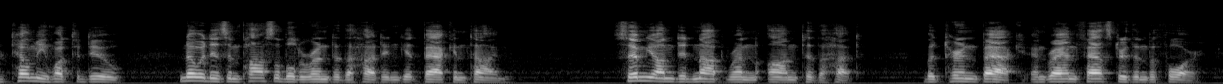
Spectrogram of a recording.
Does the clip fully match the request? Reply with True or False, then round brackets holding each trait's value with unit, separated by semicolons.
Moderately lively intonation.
True (3.0 semitones)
